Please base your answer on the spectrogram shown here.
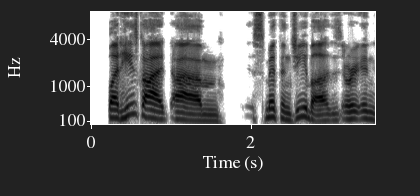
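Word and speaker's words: Njigba: and yeah, but he's got Smith and Jiba or in Joba. How do you say his name? The wide receiver for the Smith Seahawks. and Jigba.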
